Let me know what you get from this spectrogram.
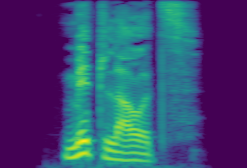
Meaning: genitive singular of Mitlaut
- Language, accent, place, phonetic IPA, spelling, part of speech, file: German, Germany, Berlin, [ˈmɪtˌlaʊ̯t͡s], Mitlauts, noun, De-Mitlauts.ogg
